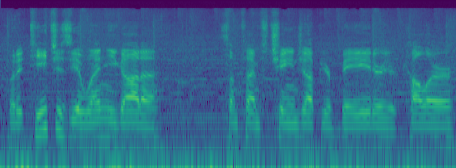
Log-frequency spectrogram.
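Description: A man's voice: medium pitch, moderate pace. Laid-back male angler, thirties, talking through his fishing on a lake, clip mic, faint music underneath. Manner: relaxed, chatty, lots of fillers and restarts. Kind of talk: casual fishing commentary. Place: small boat on a lake, outdoors.

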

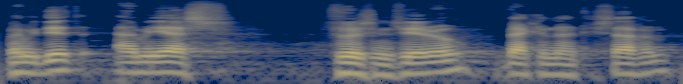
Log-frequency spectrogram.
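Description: A man's voice: mid-range voice, steady tone, fast talker, clear, resonant tone. A middle-aged man from the Netherlands, a native Dutch speaker, giving a conversational conference talk at a lectern, with frequent restarts. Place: conference hall stage at a lectern. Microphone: lectern microphone.

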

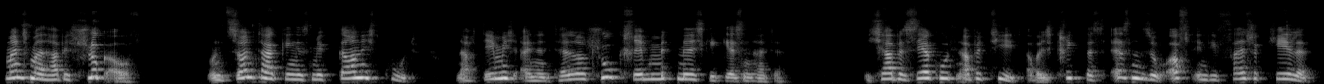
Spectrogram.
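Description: A woman's voice: on the high side, lively intonation, measured pace, darkish tone. A woman voicing a cheeky, boastful little red-haired girl in a read-aloud storybook, chatty and eager.

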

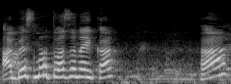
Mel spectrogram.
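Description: A woman's voice: very high-pitched, normal speed. A woman, a video creator, chatting with visitors who came to meet her, teasing and reassuring them and repeating her questions. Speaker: video creator meeting viewers. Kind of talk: casual chat with visitors. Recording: crowd chatter behind the voice.

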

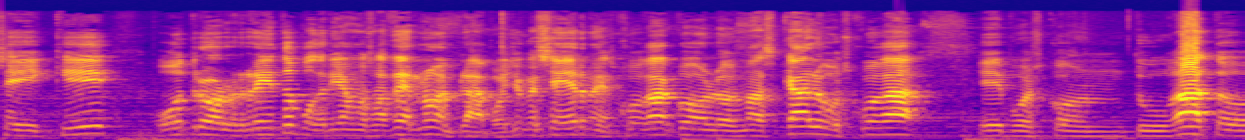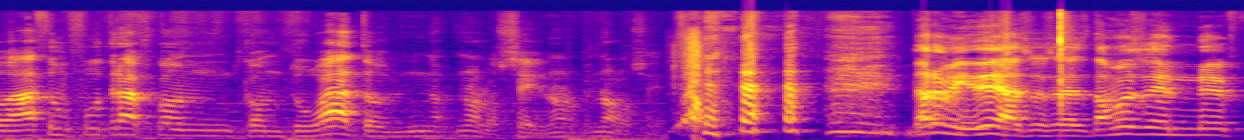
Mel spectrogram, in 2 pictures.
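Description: Excitable young gaming commentator. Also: male voice, fairly high pitch. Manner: excitable, jokey, rapid shifts between shouts and mutters. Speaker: gaming YouTuber. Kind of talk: energetic gameplay commentary.

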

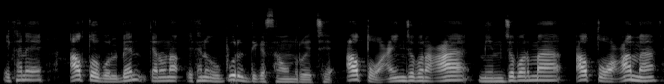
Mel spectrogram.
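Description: A man from Bangladesh teaching Quran pronunciation, patiently repeating syllables slowly and drilling each sound. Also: a little high. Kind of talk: spoken tajweed lesson.

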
